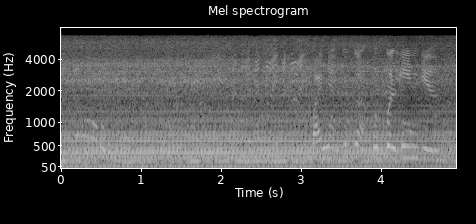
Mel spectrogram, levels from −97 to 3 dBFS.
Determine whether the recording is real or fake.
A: real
